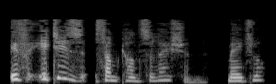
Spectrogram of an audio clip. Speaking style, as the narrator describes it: Lady Athalia said sweetly

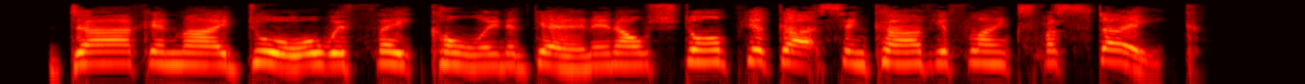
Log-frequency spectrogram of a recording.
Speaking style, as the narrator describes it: an angry female voice bellowed from inside

